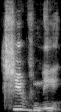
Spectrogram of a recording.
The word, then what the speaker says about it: Chevening: First of all, am I pronouncing it right? Is it Chevening or Chevening? Okay, it's Chevening.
